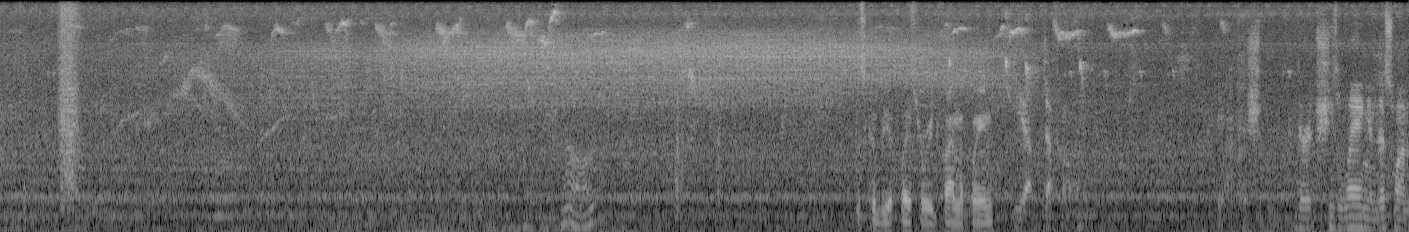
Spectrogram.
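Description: Birds chirp outdoors.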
